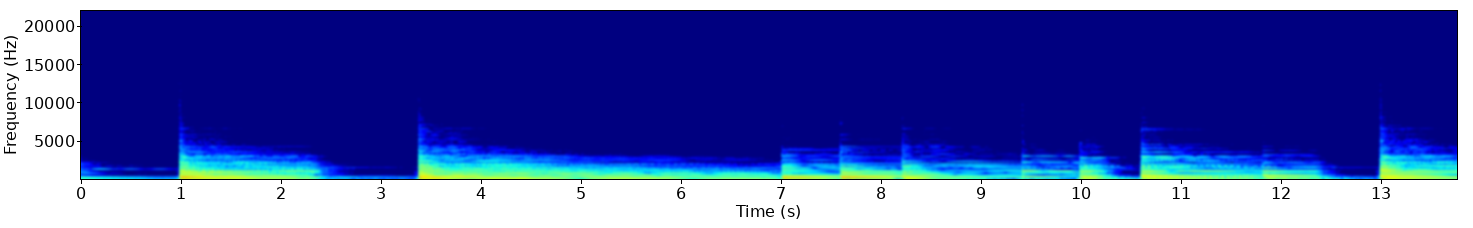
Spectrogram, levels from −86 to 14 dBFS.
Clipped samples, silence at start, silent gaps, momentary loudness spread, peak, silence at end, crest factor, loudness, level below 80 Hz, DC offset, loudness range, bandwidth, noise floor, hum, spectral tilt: under 0.1%; 0 s; none; 17 LU; -6 dBFS; 0 s; 20 dB; -25 LUFS; -58 dBFS; under 0.1%; 6 LU; 5.2 kHz; -59 dBFS; none; -10 dB/octave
